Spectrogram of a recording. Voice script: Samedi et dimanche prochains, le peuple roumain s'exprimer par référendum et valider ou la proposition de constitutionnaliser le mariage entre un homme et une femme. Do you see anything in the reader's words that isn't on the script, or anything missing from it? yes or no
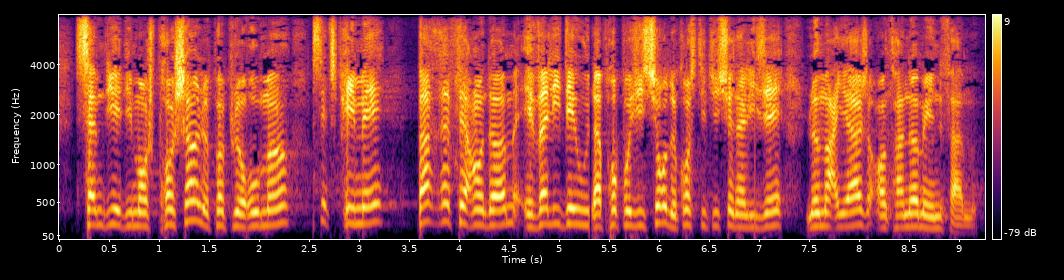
no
